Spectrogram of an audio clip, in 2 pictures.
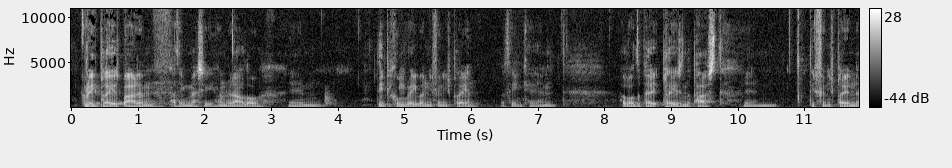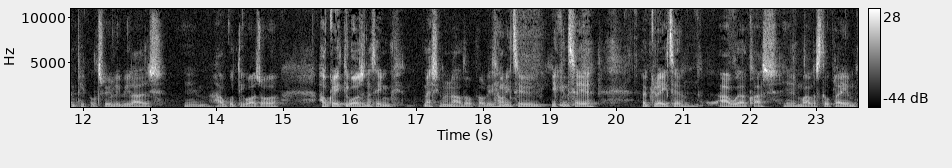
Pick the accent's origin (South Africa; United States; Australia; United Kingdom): United Kingdom; Liverpool, North West England; growing up in Liverpool, being an Everton fan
